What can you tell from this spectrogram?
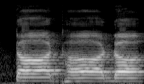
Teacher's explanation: જ્યારે ટ બોલશો એટલે જીભ પાછી પાછળ જતી રહેશે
